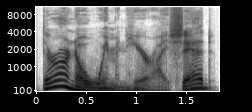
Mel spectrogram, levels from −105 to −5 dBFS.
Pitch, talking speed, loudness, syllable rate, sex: 120 Hz, 230 wpm, -16 LUFS, 6.6 syllables/s, male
